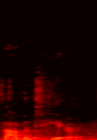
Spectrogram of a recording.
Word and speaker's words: Sabaa Tahir: That's how you say it, Sabaa Tahir.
